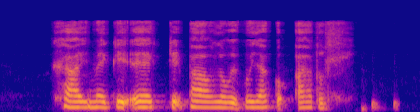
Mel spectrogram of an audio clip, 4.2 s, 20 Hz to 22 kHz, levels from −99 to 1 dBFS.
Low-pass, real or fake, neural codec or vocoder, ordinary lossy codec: 9.9 kHz; fake; codec, 24 kHz, 6 kbps, HILCodec; AAC, 48 kbps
